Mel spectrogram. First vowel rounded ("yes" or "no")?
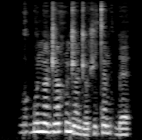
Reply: yes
